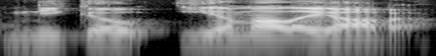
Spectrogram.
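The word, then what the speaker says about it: Nico Iamaleava: country led by their red shirt freshman quarterback Nico IAM malava that's right Nico iam malava in case your friends ask that's how you pronounce it I looked it up trust me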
